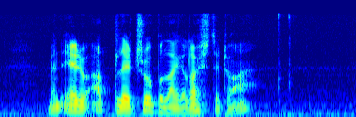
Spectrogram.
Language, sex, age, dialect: Faroese, male, 36-60, Suðurstreymoy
